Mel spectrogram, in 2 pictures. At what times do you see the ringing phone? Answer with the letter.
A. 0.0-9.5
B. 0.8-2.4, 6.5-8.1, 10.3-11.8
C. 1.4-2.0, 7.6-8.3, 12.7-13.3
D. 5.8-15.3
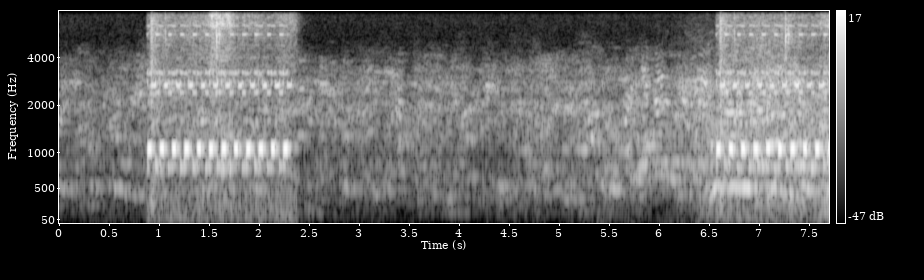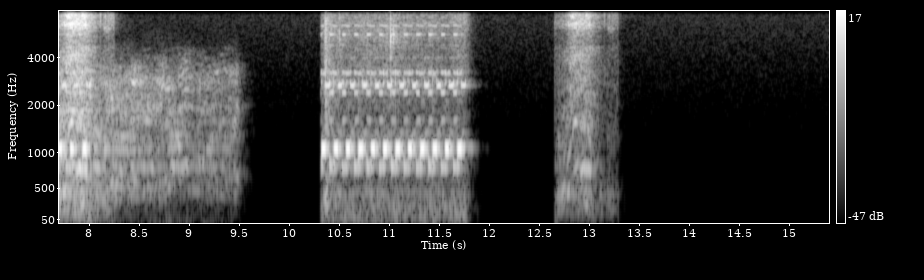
B.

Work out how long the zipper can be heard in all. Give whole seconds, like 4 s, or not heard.
2 s.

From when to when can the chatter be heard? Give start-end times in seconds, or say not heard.
0.0-9.5.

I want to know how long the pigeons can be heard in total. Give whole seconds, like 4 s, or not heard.
not heard.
